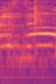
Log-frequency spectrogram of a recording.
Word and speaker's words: Mixue: Bacanya mie kue apa misu?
